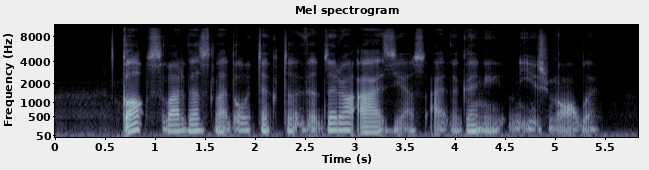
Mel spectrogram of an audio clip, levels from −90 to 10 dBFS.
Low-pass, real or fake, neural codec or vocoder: 9.9 kHz; fake; autoencoder, 22.05 kHz, a latent of 192 numbers a frame, VITS, trained on many speakers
